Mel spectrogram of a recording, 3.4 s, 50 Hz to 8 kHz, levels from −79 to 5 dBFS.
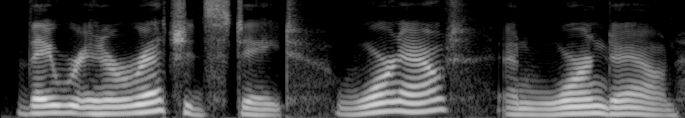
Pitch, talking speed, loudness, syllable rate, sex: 175 Hz, 195 wpm, -15 LUFS, 4.8 syllables/s, female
